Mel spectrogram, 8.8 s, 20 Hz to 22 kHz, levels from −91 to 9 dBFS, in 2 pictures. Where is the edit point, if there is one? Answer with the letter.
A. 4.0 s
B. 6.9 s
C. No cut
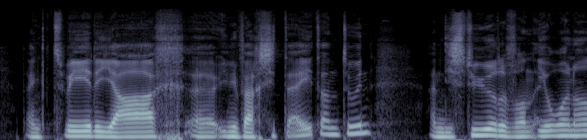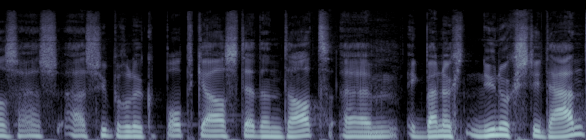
A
